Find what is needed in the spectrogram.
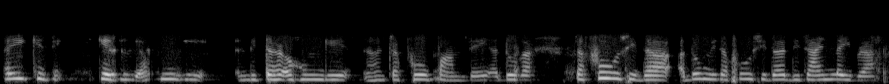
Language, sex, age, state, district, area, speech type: Manipuri, female, 45-60, Manipur, Churachandpur, rural, conversation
